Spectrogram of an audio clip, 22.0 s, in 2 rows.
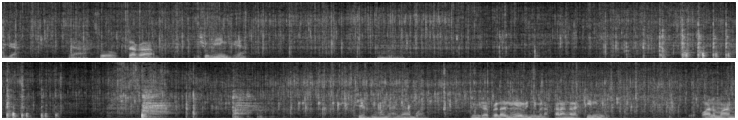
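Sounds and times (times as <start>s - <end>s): chicken sizzling in a pot: 0.0s - 22.0s
utensil stirring in a pot: 7.4s - 12.0s.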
